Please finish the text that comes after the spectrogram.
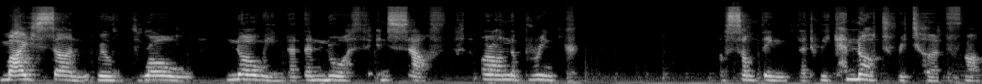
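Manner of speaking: big, thunderous booming voice. Narrating a scene, voicing a man booming down from the top of the stairs. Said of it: "a voice booming down from the top of the stairs".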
